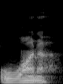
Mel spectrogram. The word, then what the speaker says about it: want to: So we don't pronounce the T and we say wanna, wanna. I just wanna eat. Want to or want to, you can pronounce it wanta or wanna. Both pronunciations are correct.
